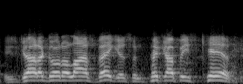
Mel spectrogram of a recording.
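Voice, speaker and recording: A man's voice: high voice, fast, close to an everyday voice. A man playing a cocksure, grumbling prospector sidekick in a 1950s radio comedy, broad and complaining. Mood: matter-of-fact. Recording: muffled old radio recording with hiss.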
